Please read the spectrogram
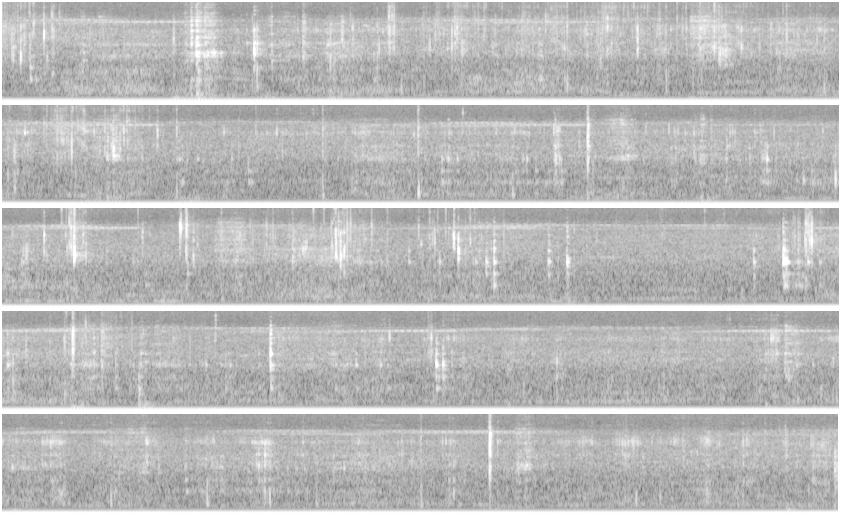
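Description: A person chewing and eating with her hands close to the microphone: soft mouth noises with scattered small clicks and smacks.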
